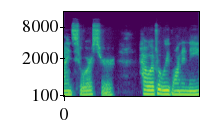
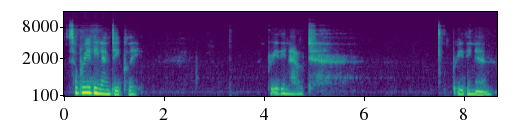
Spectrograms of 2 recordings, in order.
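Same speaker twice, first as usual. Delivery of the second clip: soft, spacious breathing cues with long pauses; hushed meditation guide; guided meditation; 4 dB quieter than usual. Real, not acted. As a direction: lead the breath gently, letting the voice fade.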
